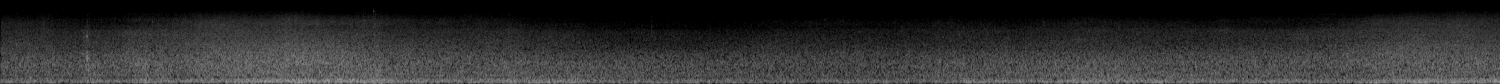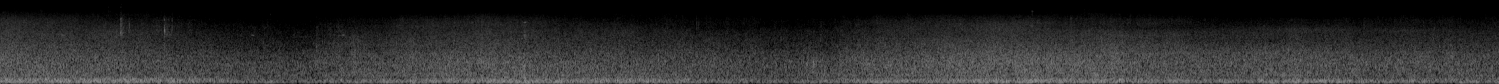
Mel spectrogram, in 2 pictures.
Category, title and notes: Soundscapes > Nature
Crashing waves by the coast 1
Ocean waves on the beach. Recorded on the Isle of Man, Glen Maye Beach. Recorded with Rode NTG5, Tascam DR40.
sea, waves, shore, coast, ocean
